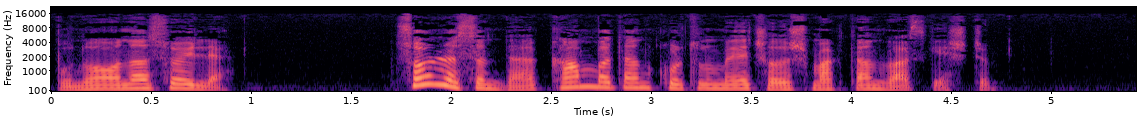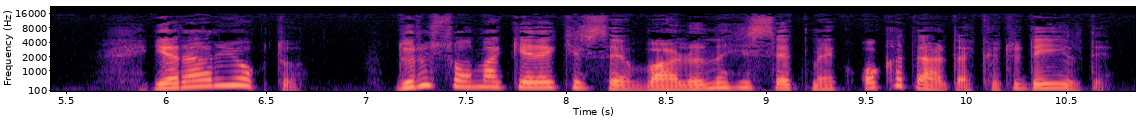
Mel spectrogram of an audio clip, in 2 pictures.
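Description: A woman reading an audiobook chapter aloud in calm, measured scripted narration. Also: mid-range voice, dry recording, studio quality.

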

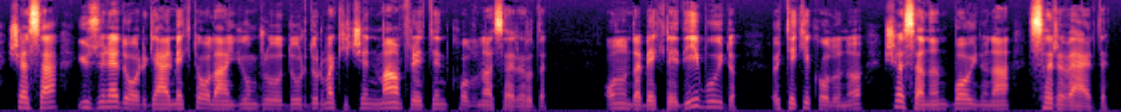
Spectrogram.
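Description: A man reading a novel aloud as an audiobook narrator, steady and dramatic, raising his voice for the shouted quotes. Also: medium pitch, clear, resonant tone, no echo. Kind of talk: scripted narration.

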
